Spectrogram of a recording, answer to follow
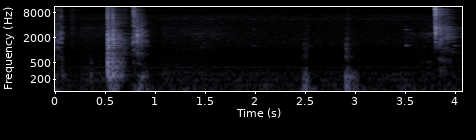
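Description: Stuffed bread being pressed down into egg batter in a ceramic bowl by hand: a few brief soft knocks and handling noises, the loudest a quick pair about half a second in, over an otherwise quiet room.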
